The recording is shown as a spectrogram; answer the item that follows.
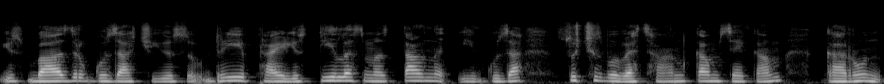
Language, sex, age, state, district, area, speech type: Kashmiri, male, 30-45, Jammu and Kashmir, Baramulla, urban, spontaneous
